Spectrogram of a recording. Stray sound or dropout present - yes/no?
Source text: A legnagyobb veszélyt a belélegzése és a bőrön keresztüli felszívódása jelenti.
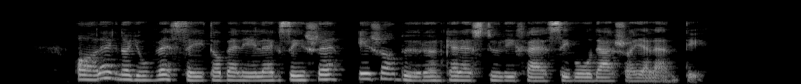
no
